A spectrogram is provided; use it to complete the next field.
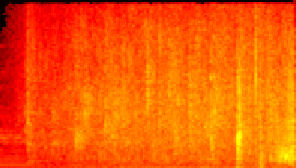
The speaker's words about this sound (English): It's raining when I get there, which makes the house feel even cozier than it already is.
